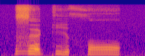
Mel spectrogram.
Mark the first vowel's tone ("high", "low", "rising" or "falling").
falling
